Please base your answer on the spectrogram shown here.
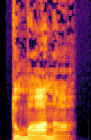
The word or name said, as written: तुमाना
